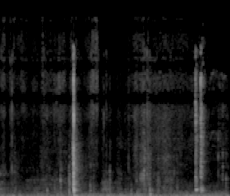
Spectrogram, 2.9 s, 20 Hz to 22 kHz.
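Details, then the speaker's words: GE side-by-side refrigerator, after repairing loose and broken wires: powering up gives sharp relay clicks about 1.5 seconds apart but the compressor never kicks on; control board judged bad. "Makes the click. Ah, me. That's not good. See that clicking? That means this board is messed up as well. It's not supposed to be making that noise."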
